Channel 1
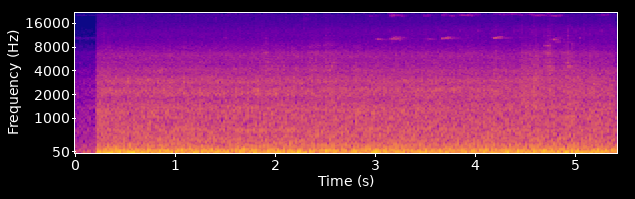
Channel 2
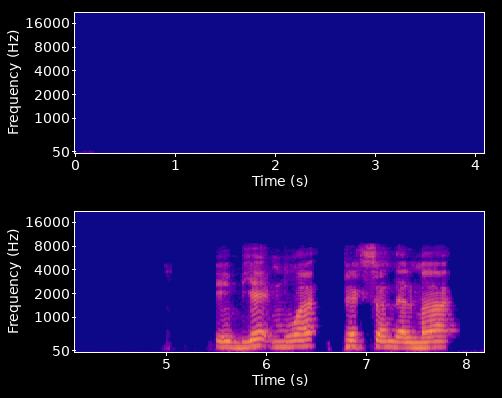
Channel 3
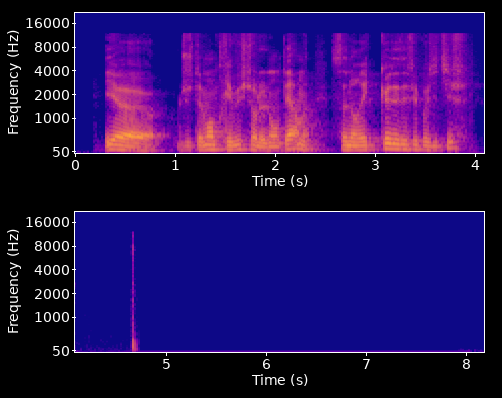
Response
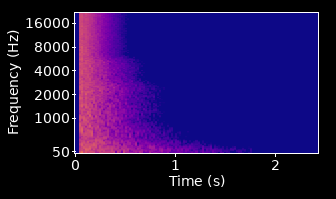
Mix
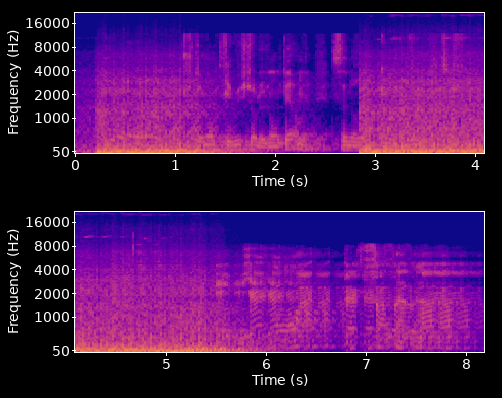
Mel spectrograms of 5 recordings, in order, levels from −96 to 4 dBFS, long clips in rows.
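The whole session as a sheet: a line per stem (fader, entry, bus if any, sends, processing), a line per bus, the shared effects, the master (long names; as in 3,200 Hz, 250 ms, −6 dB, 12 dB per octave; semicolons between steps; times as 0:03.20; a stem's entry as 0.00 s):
−8.5 dB, 0.00 s, muted 0:01.09–0:02.84, no bus, no send, echo send −6.5 dB, brickwall limiter −10.5 dBFS, peak gain reduction 7.5 dB
+3.0 dB, 0.00 s, bus A, no send, echo send −11.5 dB, gate on every frequency bin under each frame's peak −15 dB weak
+2.0 dB, 0.00 s, bus A, no send, echo send −23.5 dB, flat-topped bell 950 Hz −15.5 dB; downward compressor, threshold −28 dBFS, peak gain reduction 7.5 dB
bus A: 0.0 dB, spectral tilt +1.5 dB per octave; downward compressor 5 to 1, threshold −39 dBFS, peak gain reduction 12.5 dB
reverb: not used
echo: repeating echo 179 ms, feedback 42%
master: brickwall limiter −23 dBFS, peak gain reduction 8 dB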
